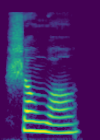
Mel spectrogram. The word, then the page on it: 伤亡: shāng wáng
